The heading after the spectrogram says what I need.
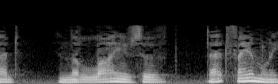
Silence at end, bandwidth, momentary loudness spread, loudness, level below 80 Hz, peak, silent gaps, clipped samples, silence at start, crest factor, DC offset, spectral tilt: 0 s; 6.4 kHz; 17 LU; -17 LUFS; -44 dBFS; -2 dBFS; none; under 0.1%; 0 s; 14 dB; under 0.1%; -8.5 dB/octave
